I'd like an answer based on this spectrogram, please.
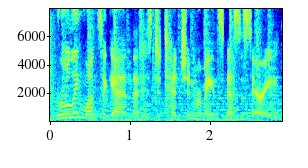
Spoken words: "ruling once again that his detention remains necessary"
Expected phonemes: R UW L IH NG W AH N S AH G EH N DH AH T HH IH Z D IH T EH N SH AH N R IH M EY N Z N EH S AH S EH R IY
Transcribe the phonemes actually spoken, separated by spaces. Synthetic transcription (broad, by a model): R UW L IH NG W AH N S AH G EH N DH AH T HH IH Z D IH T EH N SH AH N R IH M EY N Z N EH S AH S EH R IY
